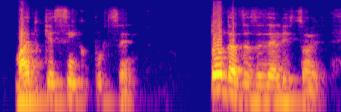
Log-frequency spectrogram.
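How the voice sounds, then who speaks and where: The voice is somewhat breathy. It keeps a moderate pace with lively intonation. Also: man. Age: 80s+. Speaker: political activist, party co-founder. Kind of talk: speech at a virtual meeting. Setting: video call. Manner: repetitive, halting.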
